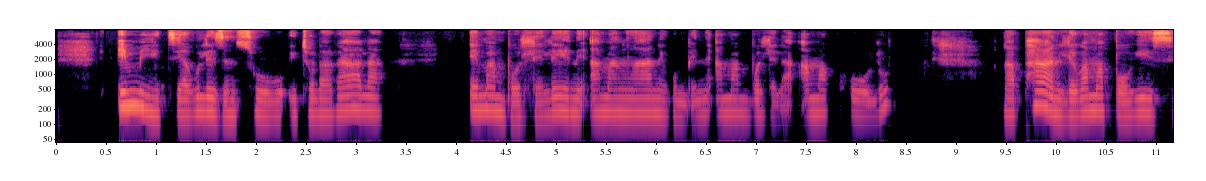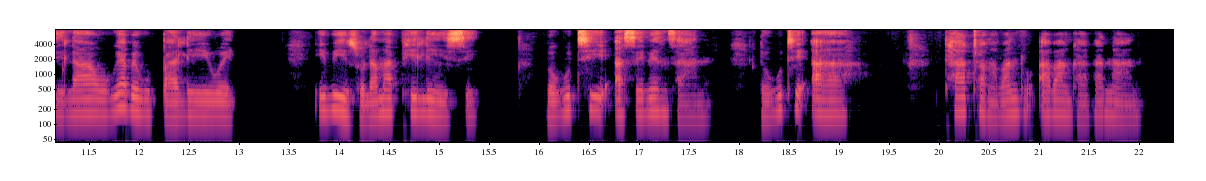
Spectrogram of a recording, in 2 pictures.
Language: North Ndebele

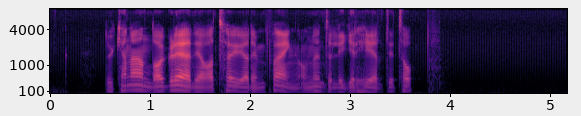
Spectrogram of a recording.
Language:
Swedish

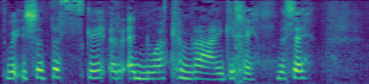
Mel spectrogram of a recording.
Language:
Welsh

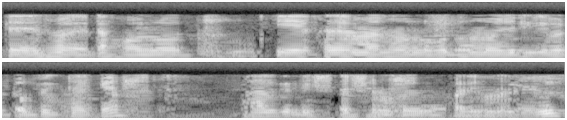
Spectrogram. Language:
Assamese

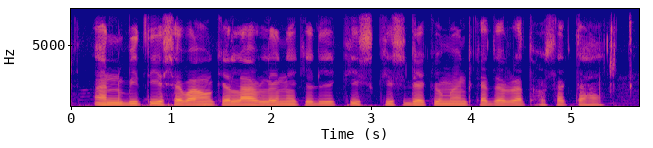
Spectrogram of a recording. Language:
Magahi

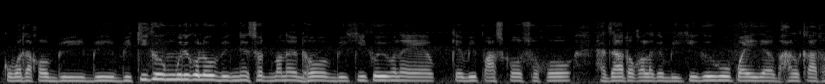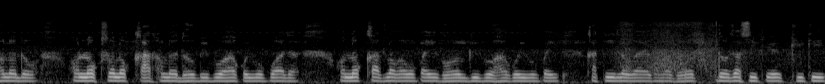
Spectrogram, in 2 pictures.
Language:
Assamese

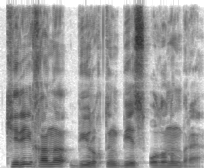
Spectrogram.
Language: Kazakh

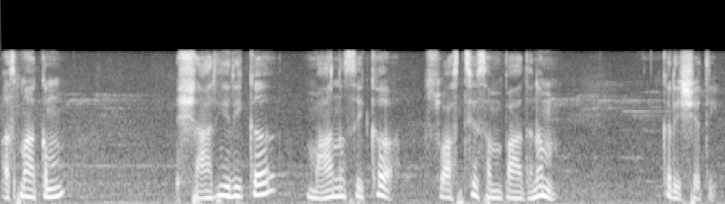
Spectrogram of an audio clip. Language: Sanskrit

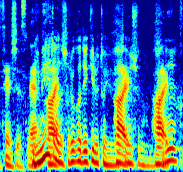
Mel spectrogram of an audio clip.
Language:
Japanese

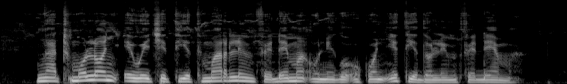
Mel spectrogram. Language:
Luo (Kenya and Tanzania)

